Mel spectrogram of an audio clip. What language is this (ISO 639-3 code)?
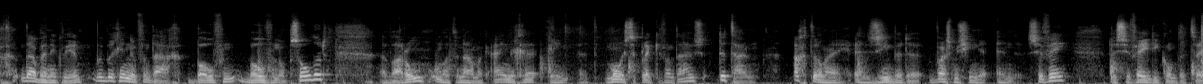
nld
